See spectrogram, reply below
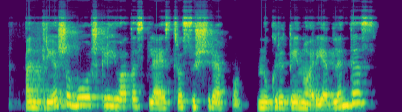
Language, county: Lithuanian, Tauragė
